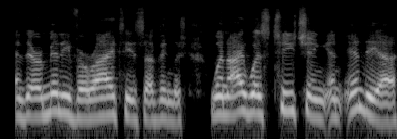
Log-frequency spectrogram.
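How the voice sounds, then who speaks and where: Her voice has a dark, mellow tone at a medium pitch, with an American accent and ordinary pitch variation. The sound is dry and close with no echo. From US South, Louisiana. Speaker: English teacher, webinar presenter. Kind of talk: webinar Q&A answer. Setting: online webinar. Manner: fast.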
